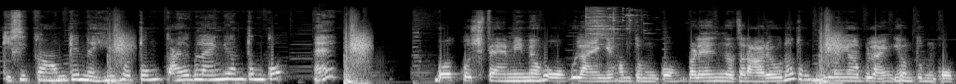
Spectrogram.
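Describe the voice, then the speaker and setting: A man's voice: fairly high pitch, steady tone, moderate pace, lightly acted. A man voicing a quarrelsome cartoon man who scolds and taunts a coworker, keeps asking if he understood. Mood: scolding. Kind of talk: animated comedy dialogue. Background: background music.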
